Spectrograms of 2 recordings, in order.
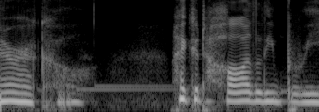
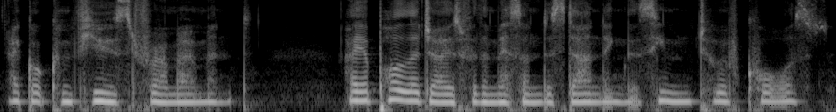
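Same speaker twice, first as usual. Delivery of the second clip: whispered narration. A narrator's reading.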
